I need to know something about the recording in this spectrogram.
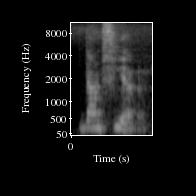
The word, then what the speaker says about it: Dhampir: Let's talk about, and correct my pronunciation, Dhampir. Dhampir.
